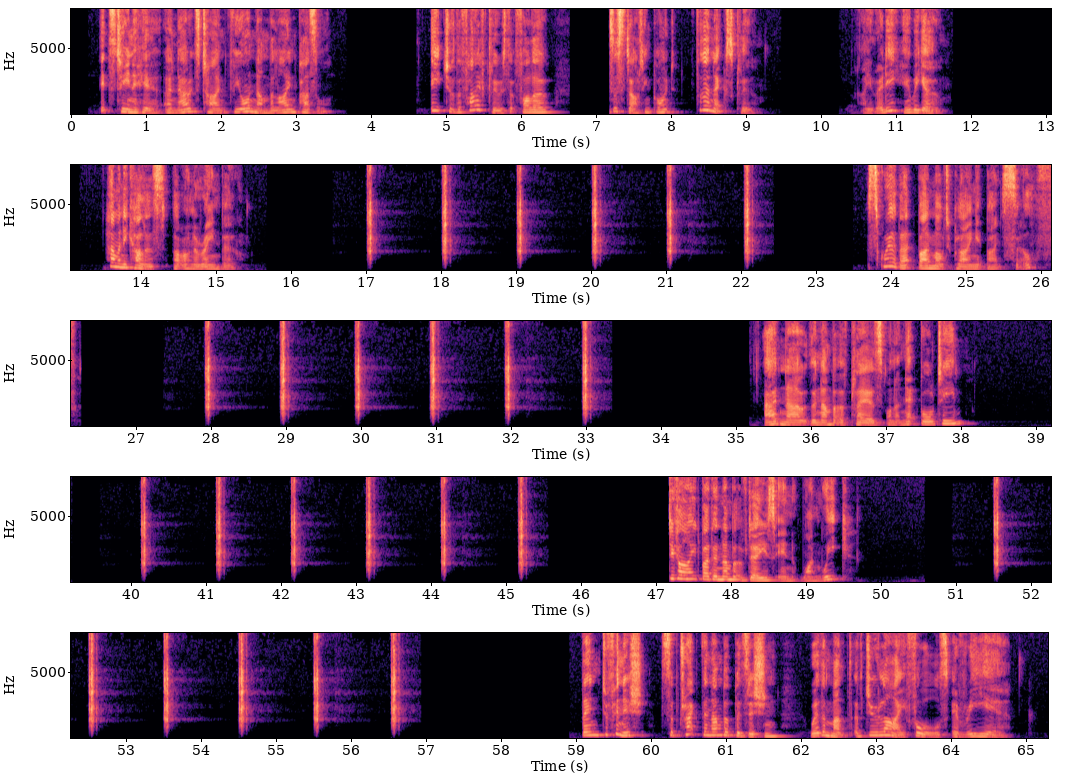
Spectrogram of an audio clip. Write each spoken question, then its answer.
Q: Then, to finish, subtract the number position where the month of July falls every year.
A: Did you finish at one?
